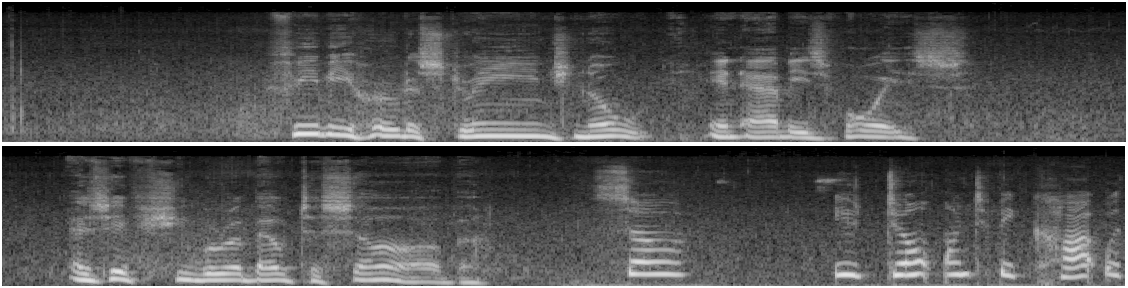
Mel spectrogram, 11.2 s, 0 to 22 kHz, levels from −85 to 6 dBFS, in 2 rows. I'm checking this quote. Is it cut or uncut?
cut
